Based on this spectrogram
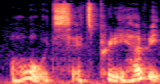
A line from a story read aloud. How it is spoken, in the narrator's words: he chuckled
